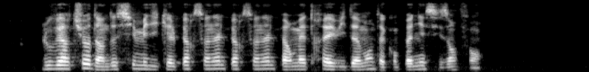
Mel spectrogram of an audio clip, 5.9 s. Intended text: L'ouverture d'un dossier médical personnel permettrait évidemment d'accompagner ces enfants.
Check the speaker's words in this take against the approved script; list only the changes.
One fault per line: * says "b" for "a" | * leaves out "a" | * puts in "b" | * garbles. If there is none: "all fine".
* puts in "personnel"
